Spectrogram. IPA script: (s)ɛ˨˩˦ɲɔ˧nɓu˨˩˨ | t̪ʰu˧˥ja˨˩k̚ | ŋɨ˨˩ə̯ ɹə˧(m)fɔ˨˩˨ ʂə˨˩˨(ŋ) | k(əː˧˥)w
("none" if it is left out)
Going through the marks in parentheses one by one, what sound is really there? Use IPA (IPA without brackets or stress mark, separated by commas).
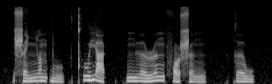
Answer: ʂ, ŋ, ŋ, əː˨˩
